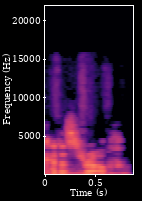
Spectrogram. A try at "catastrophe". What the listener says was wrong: You're missing a syllable, by the way. It's catastrophe. Cat ass trophy.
